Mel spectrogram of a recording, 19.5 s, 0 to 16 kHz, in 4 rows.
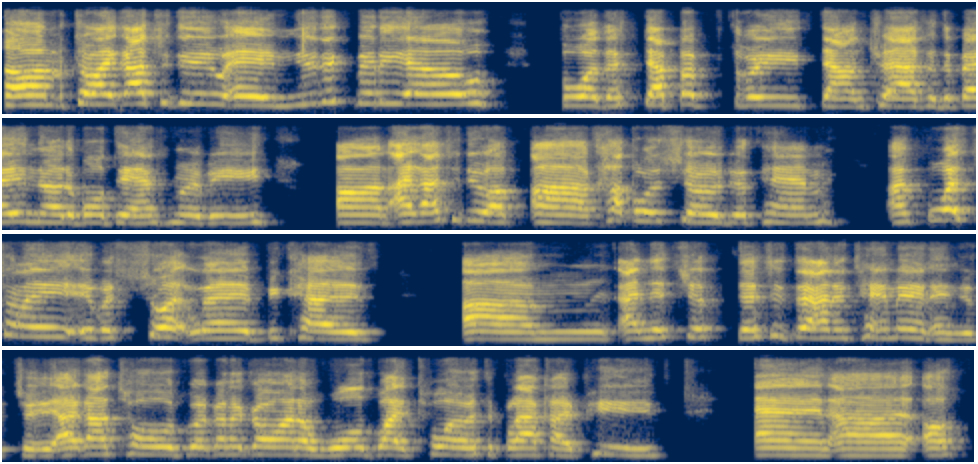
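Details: Speech of an adult woman with congenital hearing impairment, diagnosed at age 3–4, who wears hearing aids in both ears, is completely deaf to high-pitched sounds, and has a speech impediment persisting despite extensive speech therapy.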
